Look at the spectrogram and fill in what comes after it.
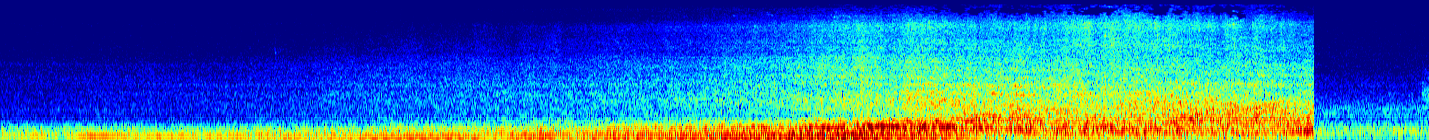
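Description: Diesel locomotive hauling a freight train of covered hopper wagons, approaching and passing close by: the engine's low drone grows louder, then the wagons roll past on the rails, the loudest part. The sound cuts off suddenly about a second before the end.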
